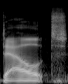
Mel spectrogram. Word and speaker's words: doubt: And she's like when she wins on words like doubt and like compliment or silent letters, right? Doubt with silent B, right?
